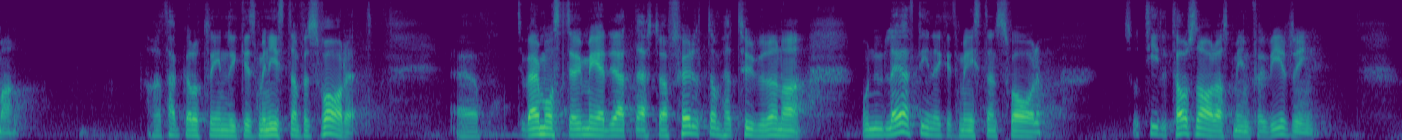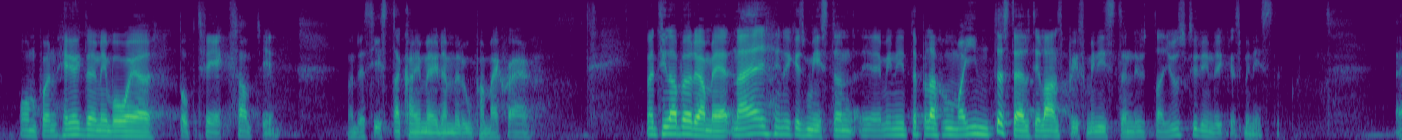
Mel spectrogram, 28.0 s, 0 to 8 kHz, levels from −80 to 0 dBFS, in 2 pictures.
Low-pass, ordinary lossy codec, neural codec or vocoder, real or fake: none; none; codec, 16 kHz, 1 kbps, X-Codec, HuBERT features, trained on LibriSpeech; fake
